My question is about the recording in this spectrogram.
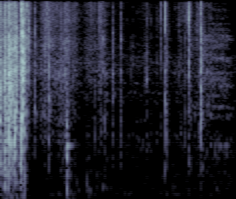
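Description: A deck of oracle cards being shuffled by hand: a short, loud rustle of cards at the start, then a few faint clicks as the cards are handled.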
